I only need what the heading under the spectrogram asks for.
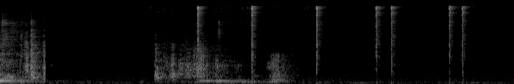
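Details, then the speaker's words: S-500-12 12V 40A 500W industrial SMPS (KA7500/TL494 half-bridge), powered through a series bulb: sharp ticking about twice a second over a faint hum; output high, 17–20V, fluctuating and unregulated. "ติ๊กๆเสียงหึ่งๆบ้างและมันก็ผันผวนเช่นกัน"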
